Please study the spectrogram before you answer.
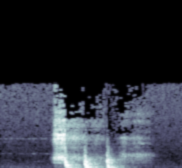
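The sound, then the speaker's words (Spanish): Knocking on a door in a thriller film, three firm knocks in quick, even succession, moderately loud against a quiet background. “De pronto alguien llama a la puerta.”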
